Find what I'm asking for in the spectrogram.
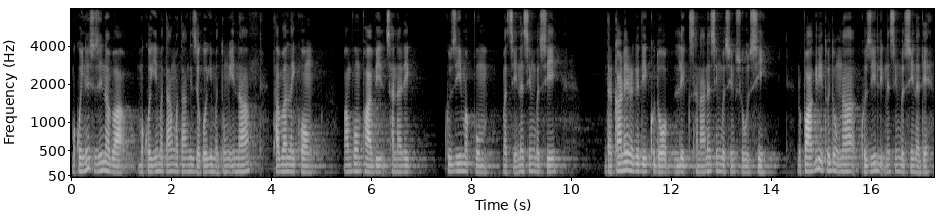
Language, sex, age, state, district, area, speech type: Manipuri, male, 18-30, Manipur, Kakching, rural, spontaneous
